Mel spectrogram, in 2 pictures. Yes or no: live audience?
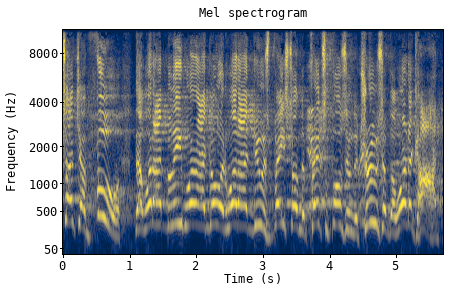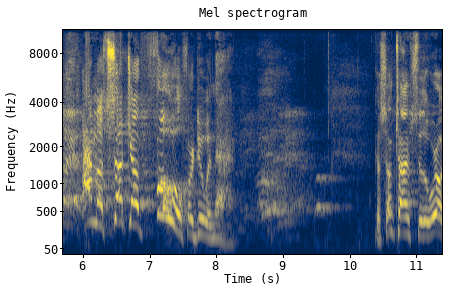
yes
